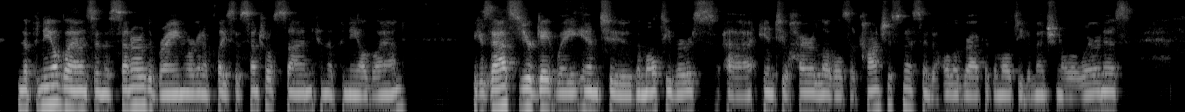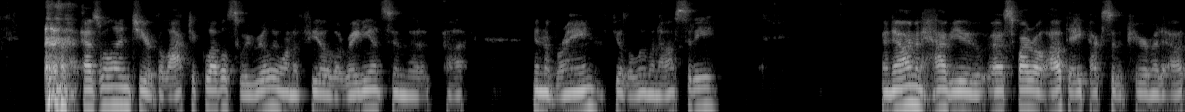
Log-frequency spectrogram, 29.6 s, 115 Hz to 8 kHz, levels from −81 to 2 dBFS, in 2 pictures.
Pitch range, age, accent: 115-135 Hz, 40-59, American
